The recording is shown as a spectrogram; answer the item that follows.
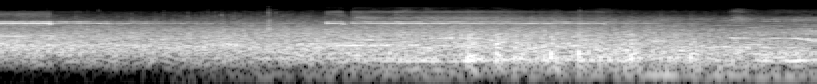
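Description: Stadium crowd noise with a whistle blown twice: a short blast at the start and a longer, steady blast about two seconds in.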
